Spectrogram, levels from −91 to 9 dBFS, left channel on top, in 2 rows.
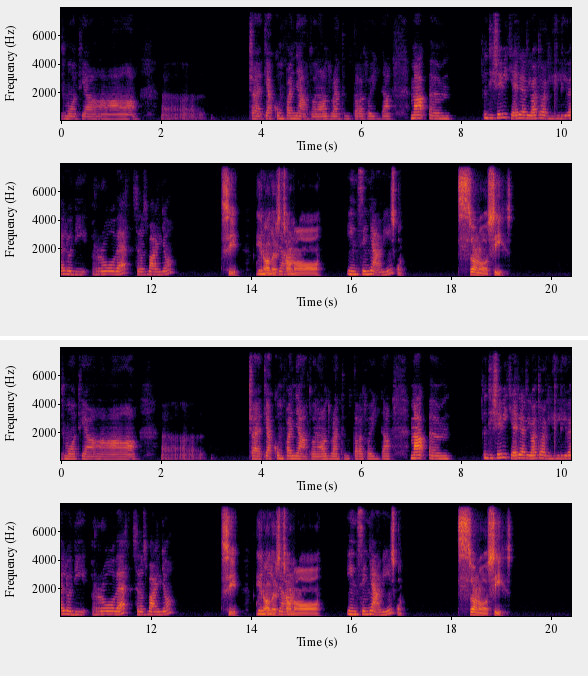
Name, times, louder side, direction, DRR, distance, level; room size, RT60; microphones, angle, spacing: voice 1, 0.0-2.7 3.8-7.7 8.4-12.4 14.1-14.9 15.9-16.8, right 3 dB, 85° right, 0.8 m, -33 dB
voice 2, 13.4-13.7 14.1-15.4 16.9-17.0 18.1-19.2, right 1 dB, 5° right, 0.4 m, -27 dB
6.2 x 2.1 x 2.2 m
head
